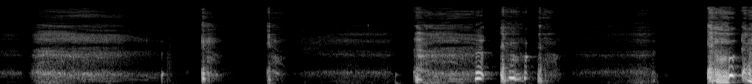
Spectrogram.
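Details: Adult night cough: several bursts of coughing, some long and rough, others short and sharp, with quiet pauses between.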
